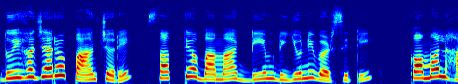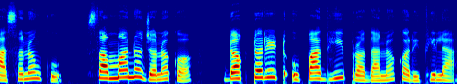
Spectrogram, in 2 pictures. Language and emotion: Odia, neutral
